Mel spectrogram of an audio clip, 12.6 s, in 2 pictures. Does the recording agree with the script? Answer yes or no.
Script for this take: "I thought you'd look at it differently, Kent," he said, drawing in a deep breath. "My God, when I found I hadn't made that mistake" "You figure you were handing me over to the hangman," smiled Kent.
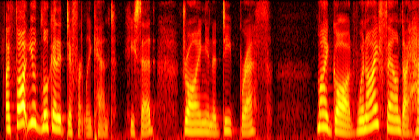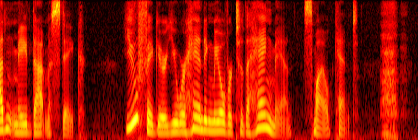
yes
